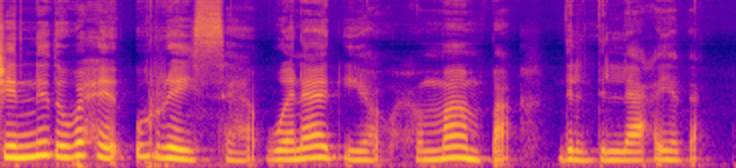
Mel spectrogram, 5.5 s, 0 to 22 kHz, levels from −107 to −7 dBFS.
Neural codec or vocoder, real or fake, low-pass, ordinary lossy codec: none; real; none; none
